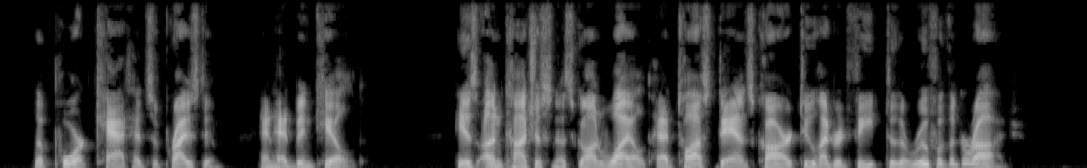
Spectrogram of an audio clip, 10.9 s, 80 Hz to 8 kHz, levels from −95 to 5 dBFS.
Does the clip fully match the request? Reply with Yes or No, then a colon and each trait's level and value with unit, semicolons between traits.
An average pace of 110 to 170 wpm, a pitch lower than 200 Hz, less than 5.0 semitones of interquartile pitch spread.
No: average, 145 wpm; low, 135 Hz; wide, 5.5 semitones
